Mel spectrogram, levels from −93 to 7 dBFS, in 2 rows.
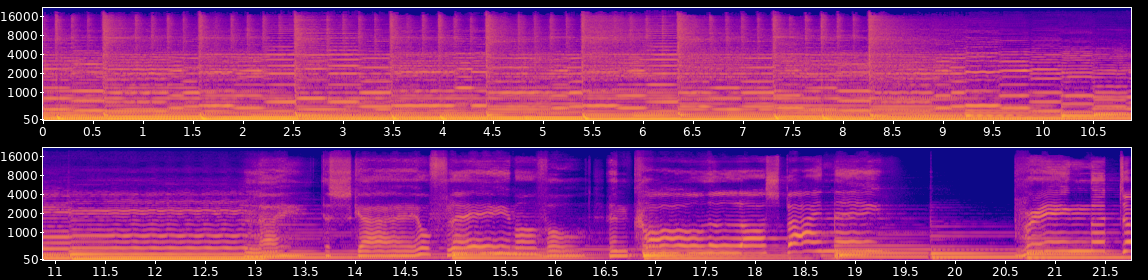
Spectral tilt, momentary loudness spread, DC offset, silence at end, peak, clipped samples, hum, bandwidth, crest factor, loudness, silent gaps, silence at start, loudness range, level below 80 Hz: -5.5 dB/octave; 8 LU; under 0.1%; 0 s; -4 dBFS; under 0.1%; none; 18.5 kHz; 14 dB; -19 LUFS; none; 0 s; 6 LU; -20 dBFS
